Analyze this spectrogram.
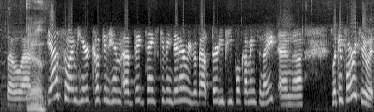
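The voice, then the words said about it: American-sounding accent. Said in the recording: “I know I sound American, but I'm actually from Dublin. But I lived over there for years.”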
